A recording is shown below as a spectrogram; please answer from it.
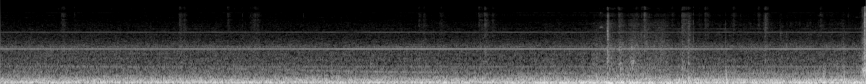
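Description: Jet airliner cabin noise beside the wing of a Boeing 787-8: a steady low rumble of its Rolls-Royce Trent 1000 engines and the airflow, with a thin steady whine above it.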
